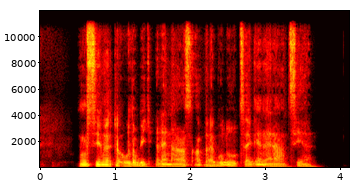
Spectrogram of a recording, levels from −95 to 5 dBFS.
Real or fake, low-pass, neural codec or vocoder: fake; 10.8 kHz; codec, 24 kHz, 1 kbps, SNAC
